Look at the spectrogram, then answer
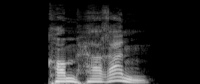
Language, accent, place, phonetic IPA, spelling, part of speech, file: German, Germany, Berlin, [ˌkɔm hɛˈʁan], komm heran, verb, De-komm heran.ogg
- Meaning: singular imperative of herankommen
